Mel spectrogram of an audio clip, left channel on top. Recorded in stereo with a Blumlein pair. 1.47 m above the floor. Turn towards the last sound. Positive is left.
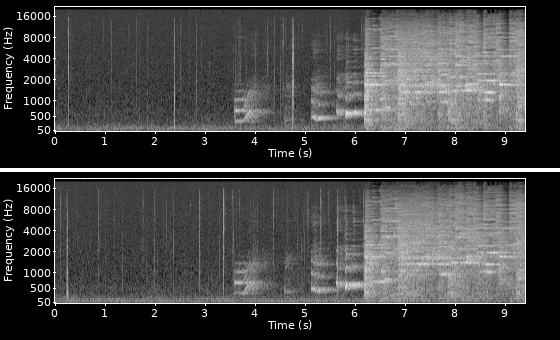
turn(degrees=15)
